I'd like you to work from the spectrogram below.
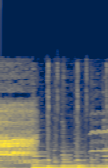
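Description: Sheep bleat in a paddock at Parkes, Australia: one long wavering bleat, then a lower, throatier call, both close and clear.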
